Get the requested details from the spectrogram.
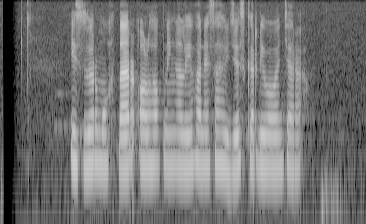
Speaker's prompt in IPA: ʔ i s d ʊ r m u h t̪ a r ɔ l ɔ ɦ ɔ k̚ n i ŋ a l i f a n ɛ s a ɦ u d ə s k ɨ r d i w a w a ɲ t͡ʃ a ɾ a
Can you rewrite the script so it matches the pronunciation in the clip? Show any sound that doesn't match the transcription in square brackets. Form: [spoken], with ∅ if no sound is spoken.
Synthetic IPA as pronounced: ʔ i s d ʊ r m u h t̪ a r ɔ l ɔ ɦ ɔ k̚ n i ŋ a l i f a n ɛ s a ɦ u [d͡ʒ] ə s k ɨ r d i w a w a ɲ t͡ʃ a ɾ a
